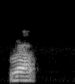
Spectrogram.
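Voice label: "rap", Nigerian Pidgin, female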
